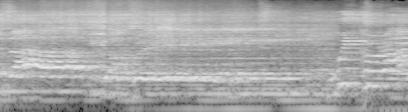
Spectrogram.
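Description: A woman singing a gospel worship song into a handheld microphone, holding long notes, with other voices singing along.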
